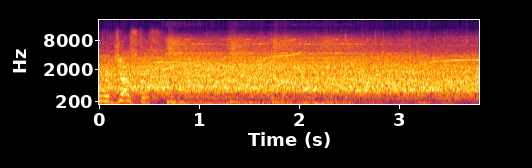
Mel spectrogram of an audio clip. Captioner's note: crowd cheering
